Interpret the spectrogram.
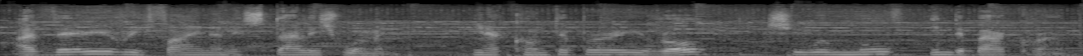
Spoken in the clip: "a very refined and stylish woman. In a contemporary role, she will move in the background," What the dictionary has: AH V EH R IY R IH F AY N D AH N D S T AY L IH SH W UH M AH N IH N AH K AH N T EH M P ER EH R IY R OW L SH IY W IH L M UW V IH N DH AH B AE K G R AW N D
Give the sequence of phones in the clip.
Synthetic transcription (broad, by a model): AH V EH R IY R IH F AY N AH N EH S T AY L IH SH W UH M AH N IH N AH K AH N T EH M P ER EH R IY R OW L SH IY W IH L M UW V IH N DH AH B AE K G R AW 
